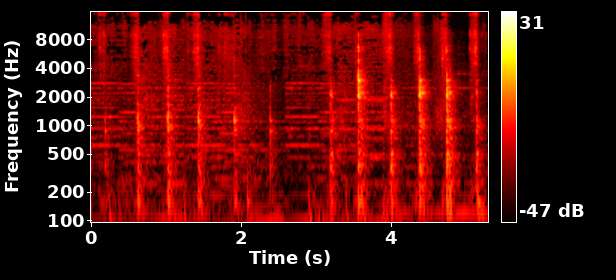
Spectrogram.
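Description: A knife chops on a wooden board with sharp, regular knocks.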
